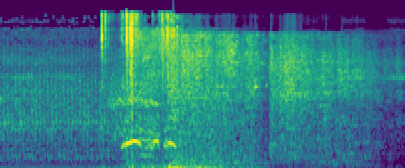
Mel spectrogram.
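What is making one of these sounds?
A small wooden bridge cracks and collapses under a toy tractor.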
